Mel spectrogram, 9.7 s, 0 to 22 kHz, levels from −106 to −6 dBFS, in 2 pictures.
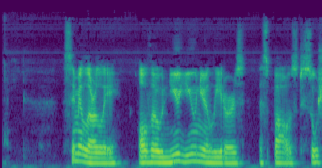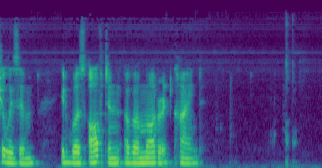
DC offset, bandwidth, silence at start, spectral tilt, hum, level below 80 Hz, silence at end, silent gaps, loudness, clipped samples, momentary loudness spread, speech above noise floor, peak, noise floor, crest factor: under 0.1%; 12.5 kHz; 0.95 s; -6.5 dB/octave; none; -60 dBFS; 0.5 s; none; -27 LUFS; under 0.1%; 12 LU; 44 dB; -8 dBFS; -70 dBFS; 20 dB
